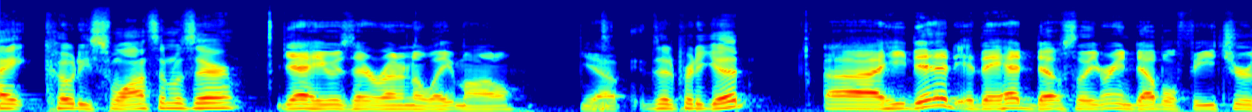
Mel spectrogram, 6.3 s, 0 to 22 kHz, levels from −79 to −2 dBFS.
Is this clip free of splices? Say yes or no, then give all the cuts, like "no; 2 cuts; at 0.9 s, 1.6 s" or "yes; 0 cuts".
yes; 0 cuts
